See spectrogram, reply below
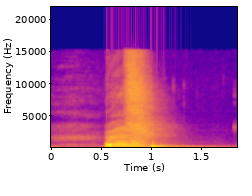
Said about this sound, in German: Oh, ich muss auch nochmal niesen.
